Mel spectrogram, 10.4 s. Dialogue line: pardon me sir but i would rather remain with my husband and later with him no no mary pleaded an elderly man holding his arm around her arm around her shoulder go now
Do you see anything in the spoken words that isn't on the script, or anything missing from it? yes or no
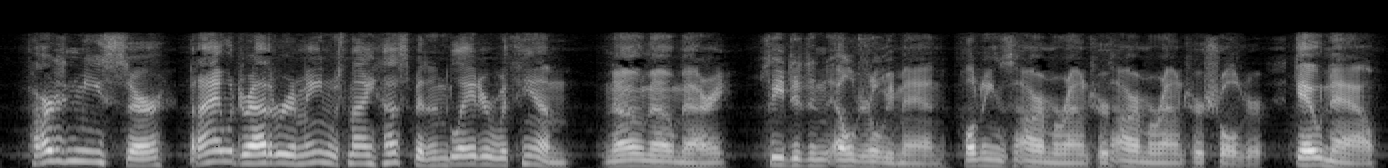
no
